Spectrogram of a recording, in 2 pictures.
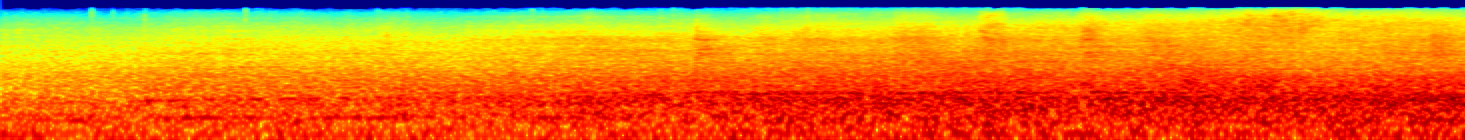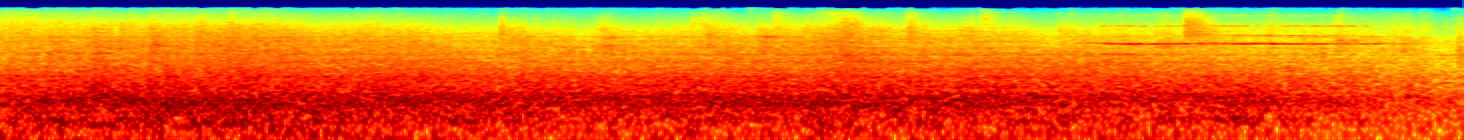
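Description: Electric commuter train running slowly into a station platform, its rumble swelling to a peak midway and then easing as it slows. A brief high wheel squeal comes near the end.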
